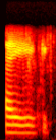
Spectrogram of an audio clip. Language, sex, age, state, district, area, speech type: Assamese, female, 60+, Assam, Dibrugarh, rural, conversation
